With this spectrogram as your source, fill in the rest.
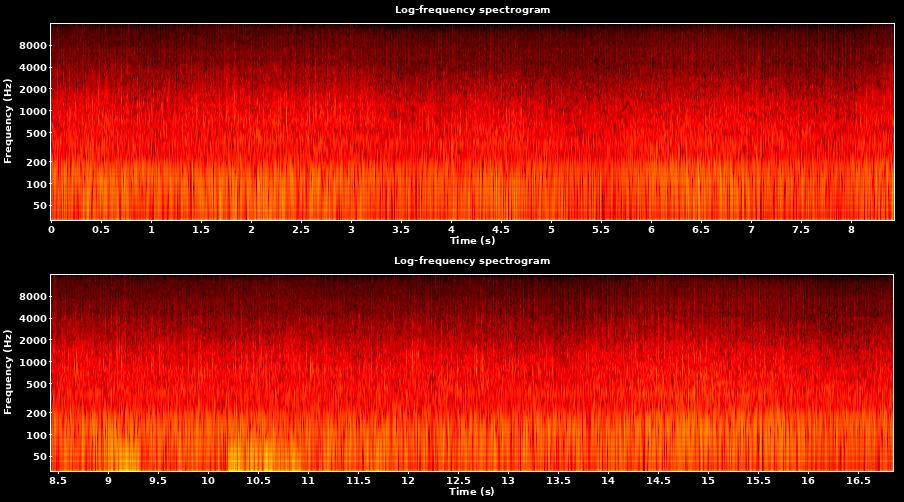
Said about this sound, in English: Enemy aircraft in the air.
